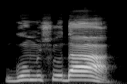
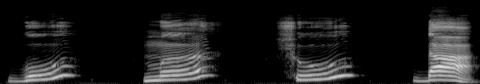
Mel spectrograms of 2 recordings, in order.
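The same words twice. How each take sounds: First: Said in the usual way. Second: Very slow, each syllable split apart. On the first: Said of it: "तो मिलके बन जाएगा". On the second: Shown as a demonstration. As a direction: sound out गु-म-शु-दा one syllable at a time, stretched. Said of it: "मेरा तरीका देखना है". (अक्षर-अक्षर अलग करके धीरे-धीरे)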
